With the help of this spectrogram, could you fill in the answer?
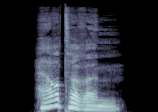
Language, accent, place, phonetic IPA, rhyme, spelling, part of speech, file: German, Germany, Berlin, [ˈhɛʁtəʁəm], -ɛʁtəʁəm, härterem, adjective, De-härterem.ogg
- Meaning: strong dative masculine/neuter singular comparative degree of hart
